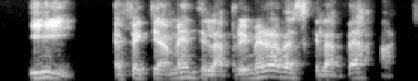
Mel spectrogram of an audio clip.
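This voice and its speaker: Slowish and dry, close with no echo, a man's bright, sharp voice carries a French accent and ordinary pitch variation. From France. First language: French (speaking Spanish). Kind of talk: interview conversation. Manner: halting.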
